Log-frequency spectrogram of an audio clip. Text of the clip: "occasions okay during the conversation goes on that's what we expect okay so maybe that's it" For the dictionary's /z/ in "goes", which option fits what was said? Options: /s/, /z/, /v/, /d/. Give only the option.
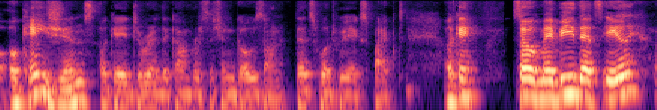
/z/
